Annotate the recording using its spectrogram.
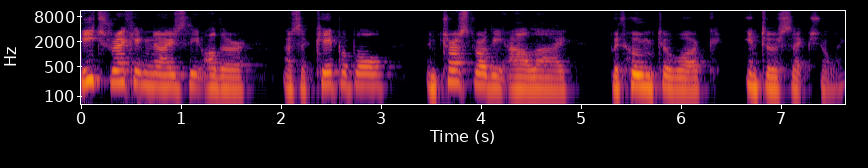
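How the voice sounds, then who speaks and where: In a British accent, the speaker has a dark, mellow tone that is somewhat breathy, with ordinary pitch variation and a moderate pace. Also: man, fairly high pitch for a man. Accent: regional British accent, retained. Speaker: professor. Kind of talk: lecture. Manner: formal.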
